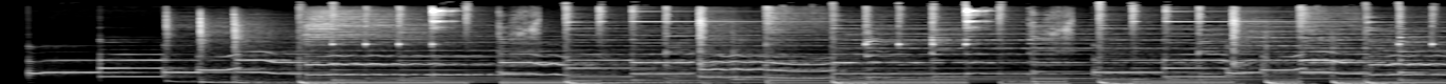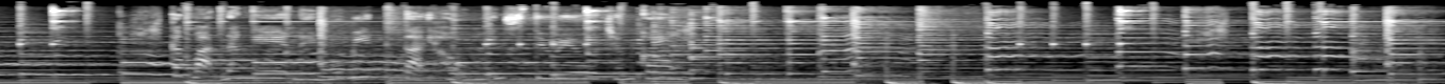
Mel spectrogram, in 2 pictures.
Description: beat

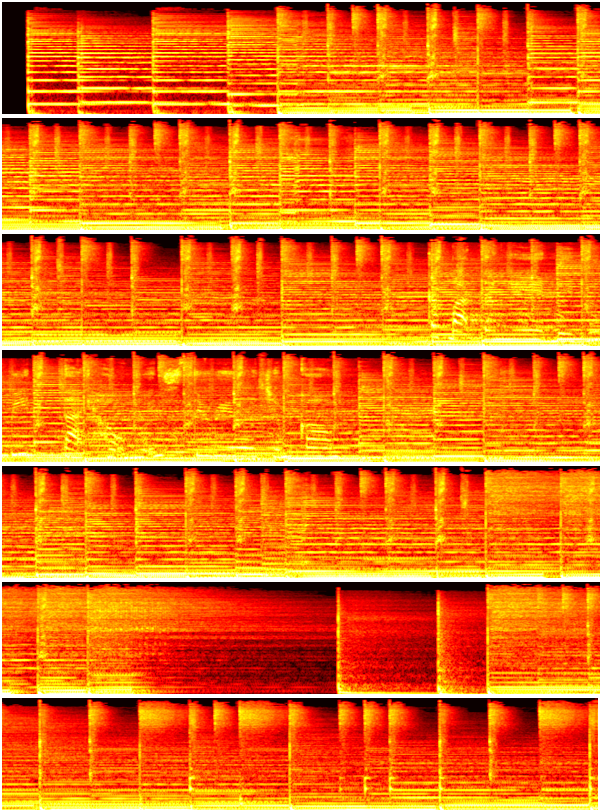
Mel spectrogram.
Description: beat

